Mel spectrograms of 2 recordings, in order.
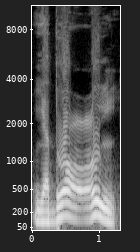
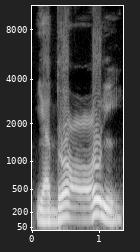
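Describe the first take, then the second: Both takes have the same delivery.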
